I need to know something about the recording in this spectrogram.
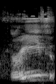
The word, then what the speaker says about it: breath: 명사로 쓸 때는 breath. 따라해보세요. breath. breath. breath. breath. 아래 동사로 쓸 때는 breathe. breathe. breathe.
